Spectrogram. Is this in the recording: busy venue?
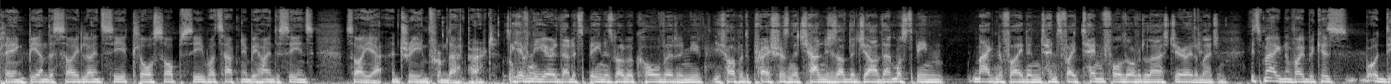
yes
